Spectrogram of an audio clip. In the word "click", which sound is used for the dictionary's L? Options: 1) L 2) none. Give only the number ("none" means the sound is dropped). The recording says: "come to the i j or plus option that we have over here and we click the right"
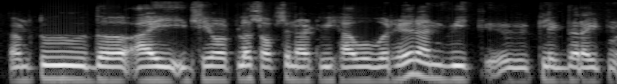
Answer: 1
